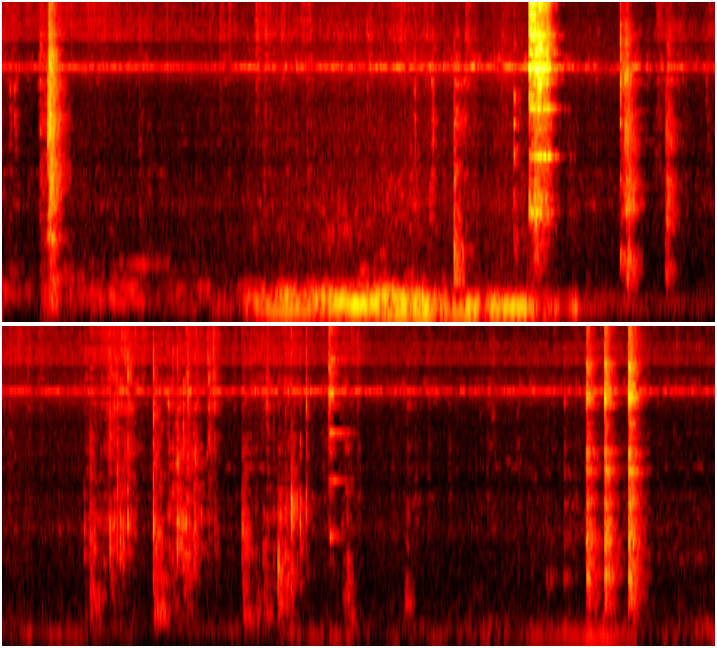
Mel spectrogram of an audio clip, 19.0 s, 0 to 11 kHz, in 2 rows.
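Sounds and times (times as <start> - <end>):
faint high whine: 0.0 - 19.0
sharp clink: 6.8 - 7.6
spatula stirring in metal pot: 10.6 - 14.3.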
